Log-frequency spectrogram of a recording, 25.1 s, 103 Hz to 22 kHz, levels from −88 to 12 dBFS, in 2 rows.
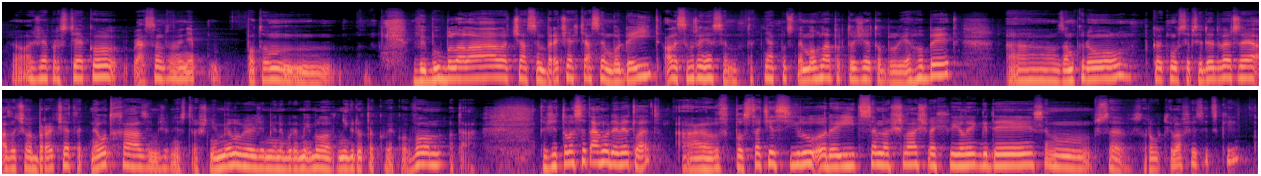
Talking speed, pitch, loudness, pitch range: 175 wpm, 170 Hz, -16 LUFS, 150-185 Hz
